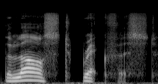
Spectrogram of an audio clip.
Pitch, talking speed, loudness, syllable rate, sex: 165 Hz, 115 wpm, -18 LUFS, 3.0 syllables/s, male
